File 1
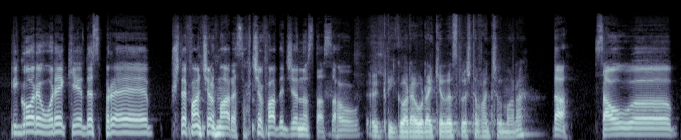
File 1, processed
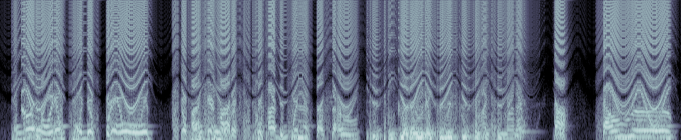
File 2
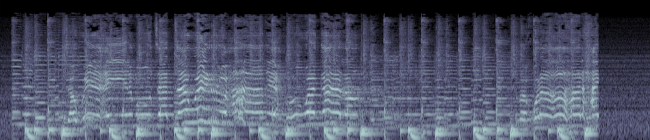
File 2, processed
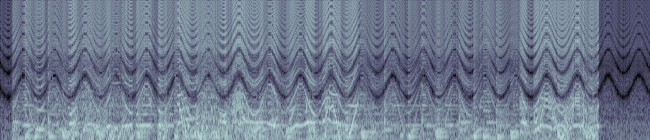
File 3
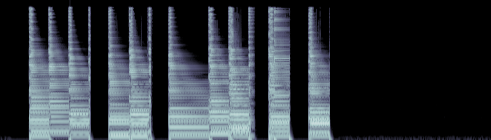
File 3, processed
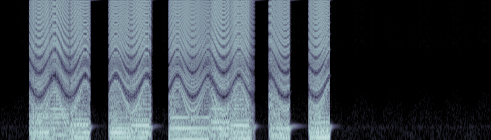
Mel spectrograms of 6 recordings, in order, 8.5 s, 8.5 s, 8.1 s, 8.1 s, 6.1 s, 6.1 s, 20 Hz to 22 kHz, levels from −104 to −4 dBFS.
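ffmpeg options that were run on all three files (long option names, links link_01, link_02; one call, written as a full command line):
ffmpeg -i in.wav -filter_complex "[0:a]asplit=2[link_01][link_02];[link_02]highpass=frequency=720:poles=1,volume=24dB,asoftclip=type=tanh:threshold=-8dB[link_03];[link_01][link_03]amix=inputs=2:normalize=0,lowpass=frequency=1200:poles=1,volume=-6dB,acrusher=samples=20:mix=1:aa=0.000001:lfo=1:lforange=12:lforate=2.6,aexciter=amount=4.6:drive=6:freq=6000,afreqshift=-320,volume=-5dB" out.wav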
